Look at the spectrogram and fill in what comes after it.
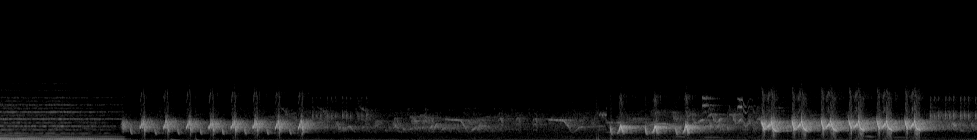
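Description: A songbird singing: two fast runs of repeated high chirps, about six a second, with a few single calls between them. The last chord of a song fades out at the very start.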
